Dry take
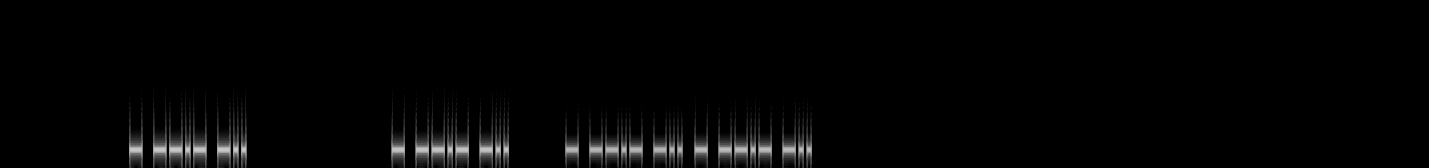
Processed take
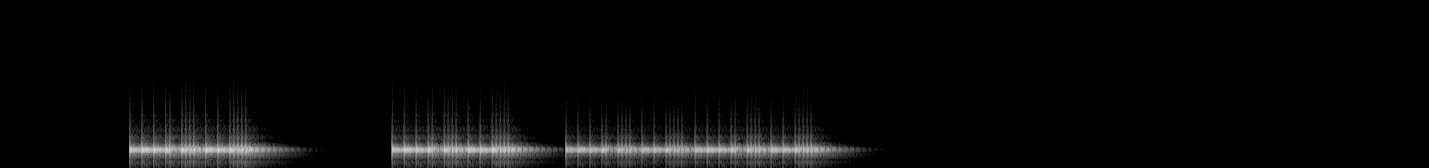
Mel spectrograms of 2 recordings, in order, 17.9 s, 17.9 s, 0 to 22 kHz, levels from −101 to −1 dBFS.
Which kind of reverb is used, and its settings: FDN reverb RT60 0.75 s, low-frequency decay 1.55×, high-frequency decay 0.25×, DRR 7 dB; trim +4 dB

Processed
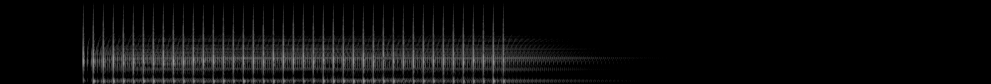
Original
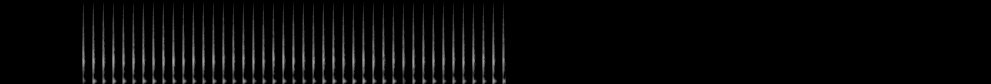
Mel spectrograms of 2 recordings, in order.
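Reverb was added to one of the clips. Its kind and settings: spring tank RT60 3.5 s, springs 39 ms, chirp 55 ms, DRR 9.5 dB; trim -3 dB

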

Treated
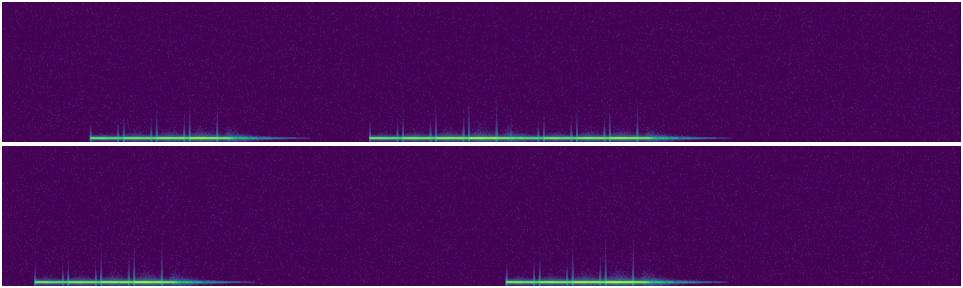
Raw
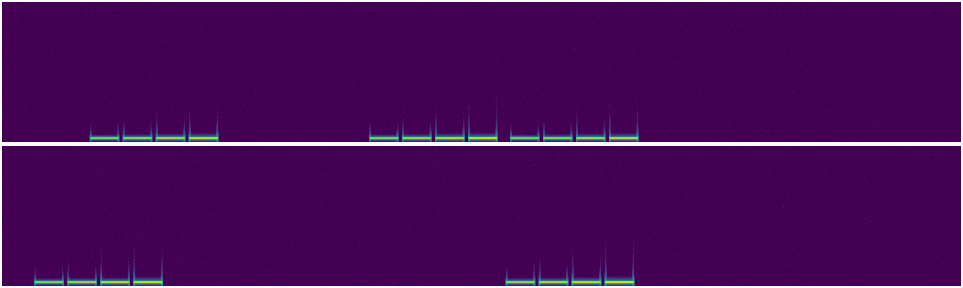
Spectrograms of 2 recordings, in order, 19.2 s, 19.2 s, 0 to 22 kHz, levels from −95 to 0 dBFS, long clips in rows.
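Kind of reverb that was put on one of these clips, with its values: algorithmic reverb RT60 0.78 s, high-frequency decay 0.75×, pre-delay 65 ms, DRR 10 dB; trim +2 dB

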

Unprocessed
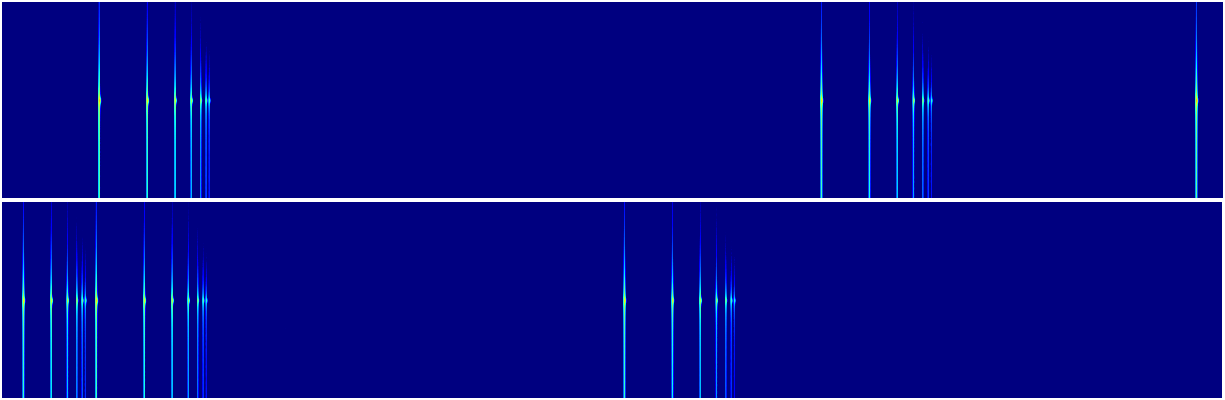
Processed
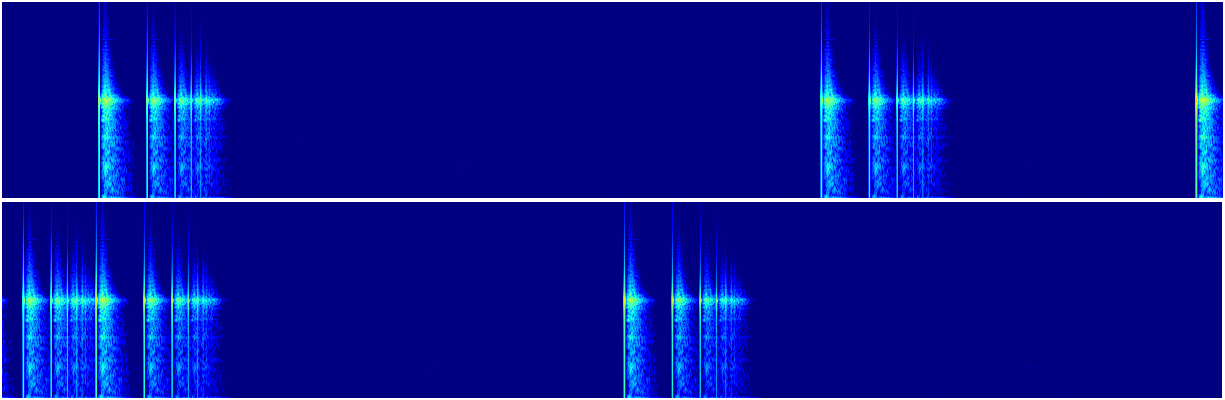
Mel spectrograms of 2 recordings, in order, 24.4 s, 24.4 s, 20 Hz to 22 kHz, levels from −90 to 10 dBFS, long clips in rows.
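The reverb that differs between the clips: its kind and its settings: algorithmic reverb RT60 0.5 s, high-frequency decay 0.5×, pre-delay 20 ms, DRR 3 dB

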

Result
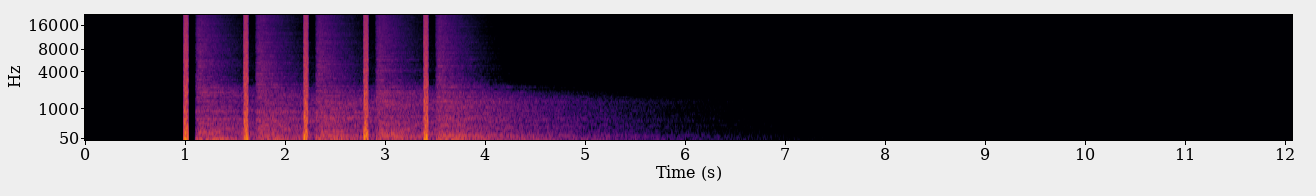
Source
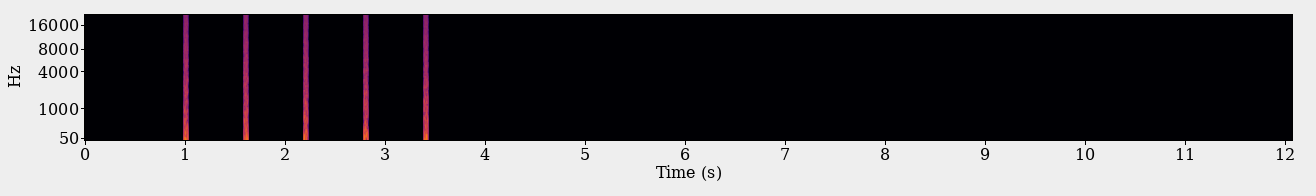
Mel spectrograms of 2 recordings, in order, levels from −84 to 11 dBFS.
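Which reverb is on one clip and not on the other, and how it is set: plate-style reverb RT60 4.2 s, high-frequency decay 0.3×, pre-delay 110 ms, DRR 9 dB; trim +4.5 dB

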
